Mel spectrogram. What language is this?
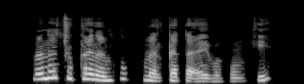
Jauja Wanca Quechua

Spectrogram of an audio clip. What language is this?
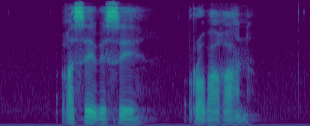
Northern Sotho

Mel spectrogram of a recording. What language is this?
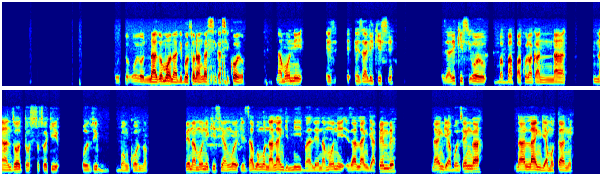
Lingala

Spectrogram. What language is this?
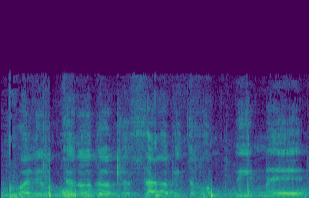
Hebrew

